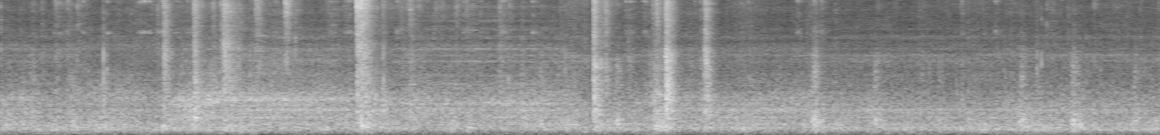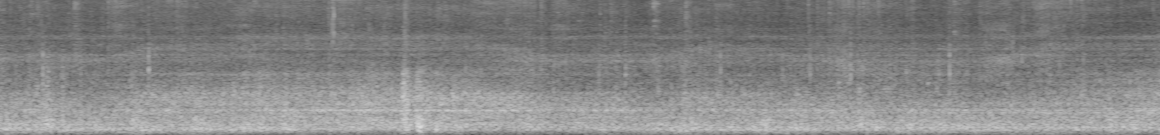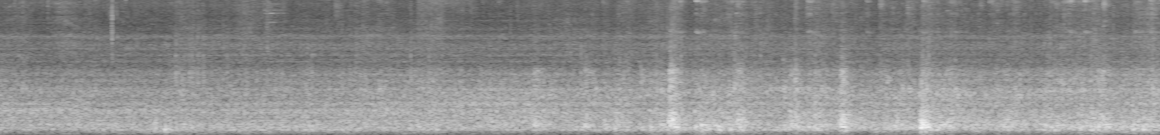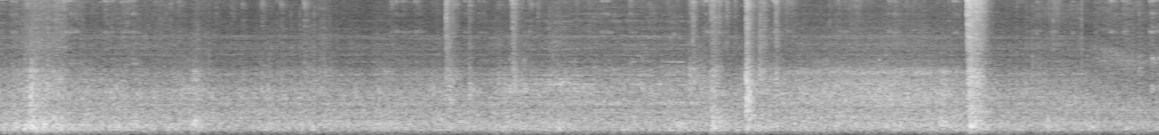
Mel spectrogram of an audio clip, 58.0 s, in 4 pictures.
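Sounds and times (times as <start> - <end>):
train knock: 0.0 - 9.1
train wheels rumbling on rails: 0.0 - 57.9.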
